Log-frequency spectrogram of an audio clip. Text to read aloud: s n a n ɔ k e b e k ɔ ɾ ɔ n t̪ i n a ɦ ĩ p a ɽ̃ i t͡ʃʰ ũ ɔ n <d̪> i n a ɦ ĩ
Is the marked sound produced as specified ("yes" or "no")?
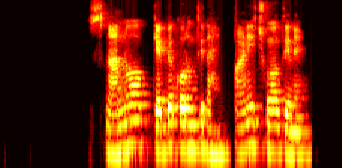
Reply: no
